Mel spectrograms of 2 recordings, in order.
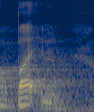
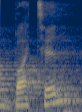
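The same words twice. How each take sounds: First: The t sound in the middle is not heard. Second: The t sound in the middle is clearly pronounced. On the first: This is how people say it in everyday speech. "É porque a gente não fala no dia a dia" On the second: This is the careful form heard when learning pronunciation. "na escola, quando você está aprendendo a pronúncia"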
